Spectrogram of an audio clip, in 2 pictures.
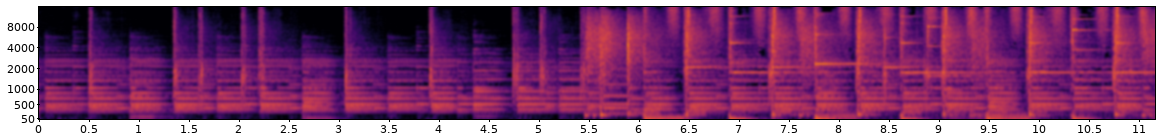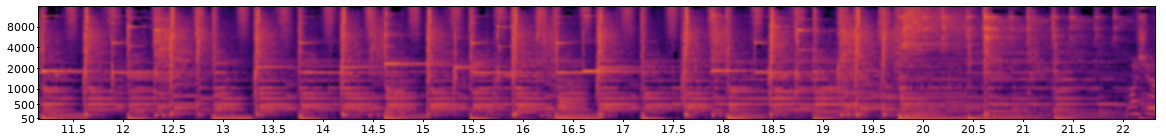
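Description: A short instrumental opening theme of a French show about VAE (validation of acquired experience) opens with a few seconds of soft, sustained melodic tones, then a steady percussive beat kicks in and the bright, upbeat music carries on at full volume with no voices.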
